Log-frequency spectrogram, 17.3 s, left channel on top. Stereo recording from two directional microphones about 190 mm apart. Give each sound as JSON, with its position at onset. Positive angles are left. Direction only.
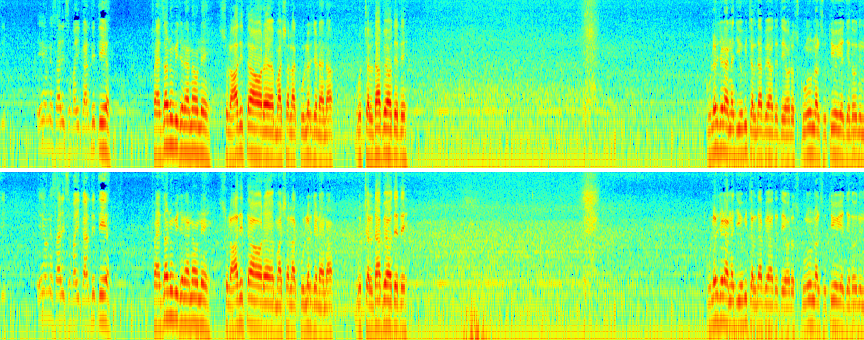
{"t": 1.1, "sound": "a man's voice", "side_deg": 0}
{"t": 2.0, "sound": "a man's voice", "side_deg": 35}
{"t": 3.1, "sound": "a man's voice", "side_deg": 15}
{"t": 9.5, "sound": "vehicle", "side_deg": 0}
{"t": 14.2, "sound": "a man's voice", "side_deg": 15}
